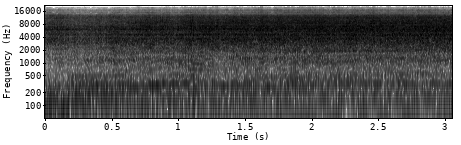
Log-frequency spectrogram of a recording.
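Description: Four upright solo grasstrack motorcycles rev hard together on the line at the start of a floodlit race, a loud, dense, continuous engine roar with no break.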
